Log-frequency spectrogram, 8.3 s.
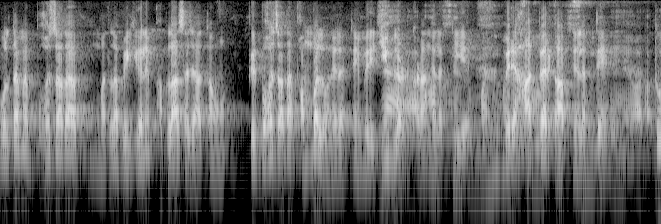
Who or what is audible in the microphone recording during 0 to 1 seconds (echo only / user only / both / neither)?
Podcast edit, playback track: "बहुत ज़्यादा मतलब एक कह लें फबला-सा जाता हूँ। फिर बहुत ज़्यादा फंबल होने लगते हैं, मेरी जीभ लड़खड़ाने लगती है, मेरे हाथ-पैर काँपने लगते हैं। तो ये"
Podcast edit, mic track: echo only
